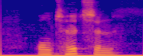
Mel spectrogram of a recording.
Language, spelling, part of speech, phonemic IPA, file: Dutch, onthutsen, verb, /ˌɔntˈɦʏt.sə(n)/, Nl-onthutsen.ogg
- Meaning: to dismay, to stun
